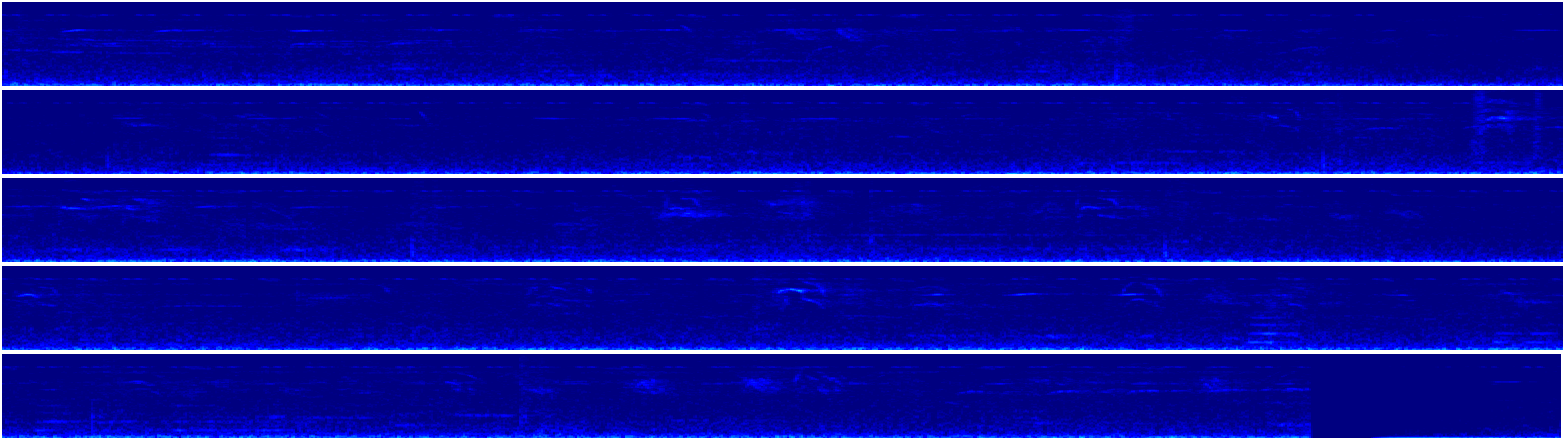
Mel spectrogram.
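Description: Outdoor ambience: a steady low rumble with scattered bird chirps and calls and a thin, steady high tone. The sound drops out briefly near the end.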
